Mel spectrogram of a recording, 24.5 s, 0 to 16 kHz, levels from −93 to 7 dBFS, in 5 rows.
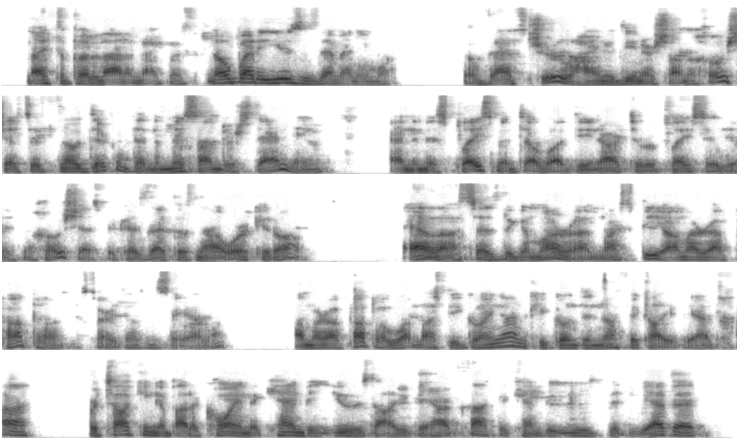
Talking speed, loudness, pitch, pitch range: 180 wpm, -24 LUFS, 120 Hz, 110-140 Hz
